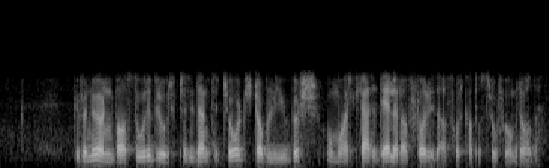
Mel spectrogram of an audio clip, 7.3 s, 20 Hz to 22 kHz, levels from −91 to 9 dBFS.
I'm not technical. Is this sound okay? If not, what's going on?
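No. Throughout, the G.729 codec squeezes the speech into a narrow phone-line band, roughly 300 Hz to 3.4 kHz, so it sounds thin, slightly rough and synthetic. At 5.50 to 5.56 s, VoIP packet loss concealed by the speech codec replaces about 40 ms of missing audio with a guessed, stretched, fading sound.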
